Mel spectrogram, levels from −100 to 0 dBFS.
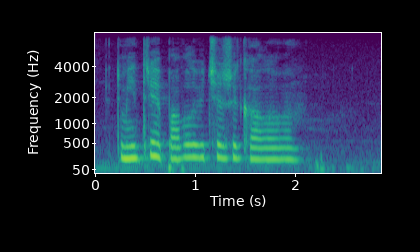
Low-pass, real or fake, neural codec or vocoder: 7.2 kHz; fake; vocoder, 44.1 kHz, 128 mel bands every 256 samples, BigVGAN v2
